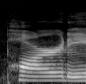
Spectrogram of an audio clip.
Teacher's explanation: So your tongue is kind of like preparing for that TD sound. It's a flap T. So it actually sounds like a D sound.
